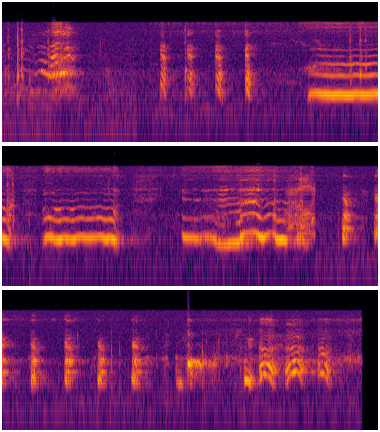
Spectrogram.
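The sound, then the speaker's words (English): A human voice imitates a frantic chicken with its head cut off, with rapid choppy clucks, drawn-out warbling squawks and more bursts of clucking, loud with no speech. “Here's an impersonation. The chicken with its head cut off.”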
